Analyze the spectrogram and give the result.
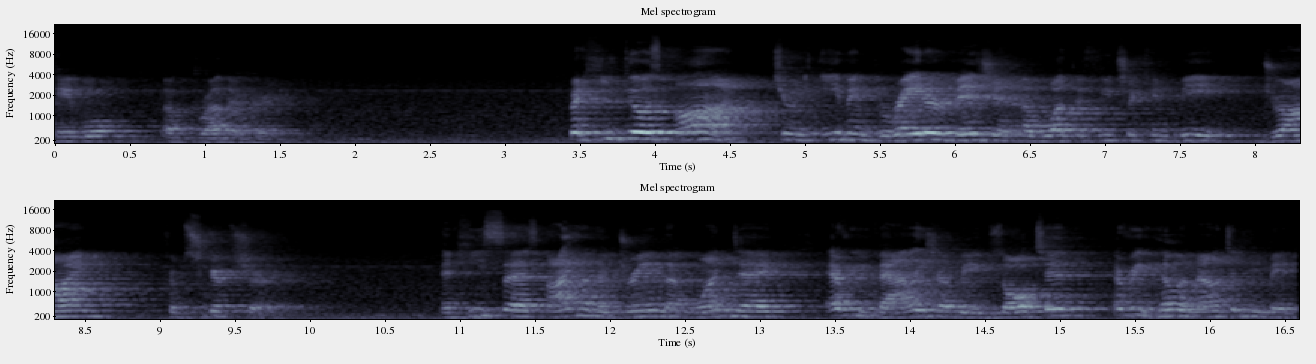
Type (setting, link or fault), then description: setting, large echoing room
